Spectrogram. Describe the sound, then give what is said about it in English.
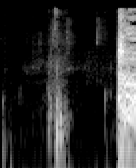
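A person coughs after choking on a London fog tea drink. A faint throaty sputter comes first, then one sudden, loud, harsh cough cuts in at the end. “I like swigged the last of my London fog there in preparation for saying goodbye. And choked on it.”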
